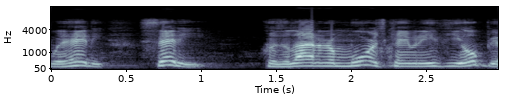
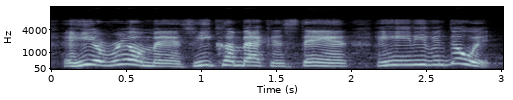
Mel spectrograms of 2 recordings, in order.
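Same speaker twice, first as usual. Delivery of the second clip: usual speaking voice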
